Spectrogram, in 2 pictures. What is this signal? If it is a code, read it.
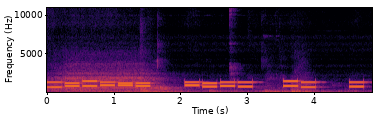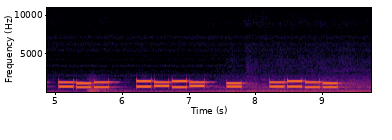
DTMF, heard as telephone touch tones, dialled by machine, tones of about 220 ms, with the noise inside a lift. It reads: 2790*7 0485 92 5 512 6838 4 5621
